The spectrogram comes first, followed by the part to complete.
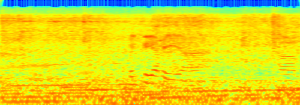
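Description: Street traffic, with a motor vehicle engine running steadily nearby.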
